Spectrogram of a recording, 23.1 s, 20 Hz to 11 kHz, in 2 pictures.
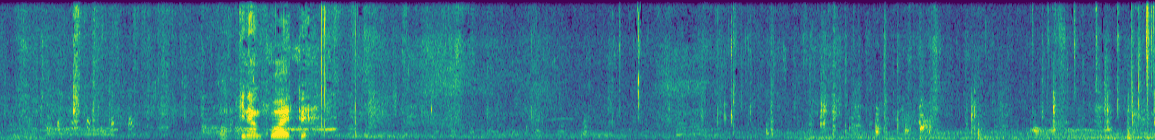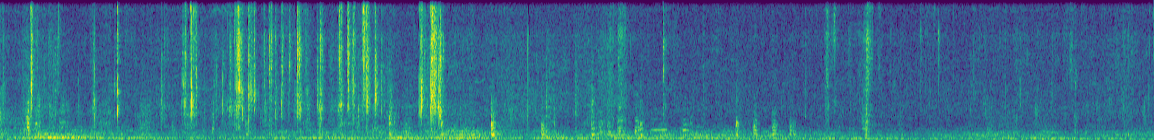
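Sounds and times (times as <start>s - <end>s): hens clucking: 0.0s - 11.9s, 16.5s - 20.4s.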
